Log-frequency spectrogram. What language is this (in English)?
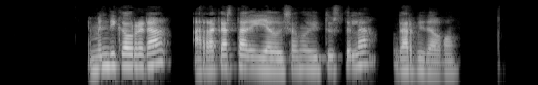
Basque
